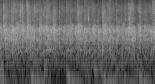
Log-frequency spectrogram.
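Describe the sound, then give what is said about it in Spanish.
Sustained audience applause at Biopar, a dense, steady wash of many hands clapping at a constant loud level for the full two seconds, with no voices standing out. “Un aplauso.”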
